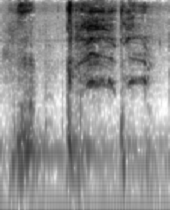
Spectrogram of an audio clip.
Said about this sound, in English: I'm working on this trademark cough. What do you think?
